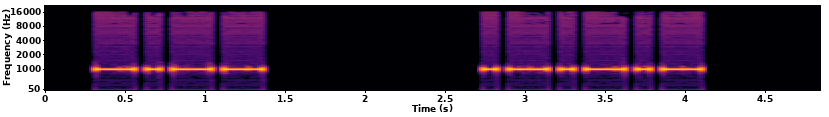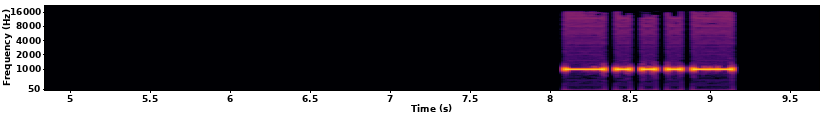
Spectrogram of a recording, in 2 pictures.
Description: Morse code, heard as a keyed tone, about 15 wpm, spaced as for 5 wpm, 1000 Hz. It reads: Y. <BT>
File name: qotdfiles / 5wpm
